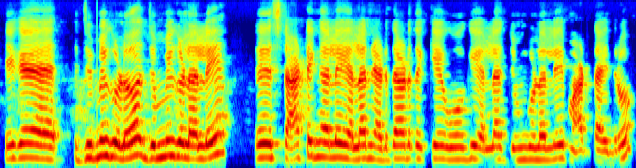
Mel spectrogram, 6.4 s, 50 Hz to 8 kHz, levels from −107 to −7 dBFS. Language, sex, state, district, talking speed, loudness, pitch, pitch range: Kannada, female, Karnataka, Shimoga, 150 wpm, -14 LUFS, 230 Hz, 215-245 Hz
